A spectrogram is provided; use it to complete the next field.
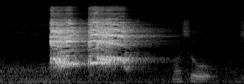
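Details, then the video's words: Two-part crow of a young contest green junglefowl from Surabaya, Indonesia, recorded at dawn around 5 a.m., 28 February: a rasping first burst, a brief gap, then a drawn-out tapering note, followed by a man's voice. "Final lomba video ayam hutan hijau 2020"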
